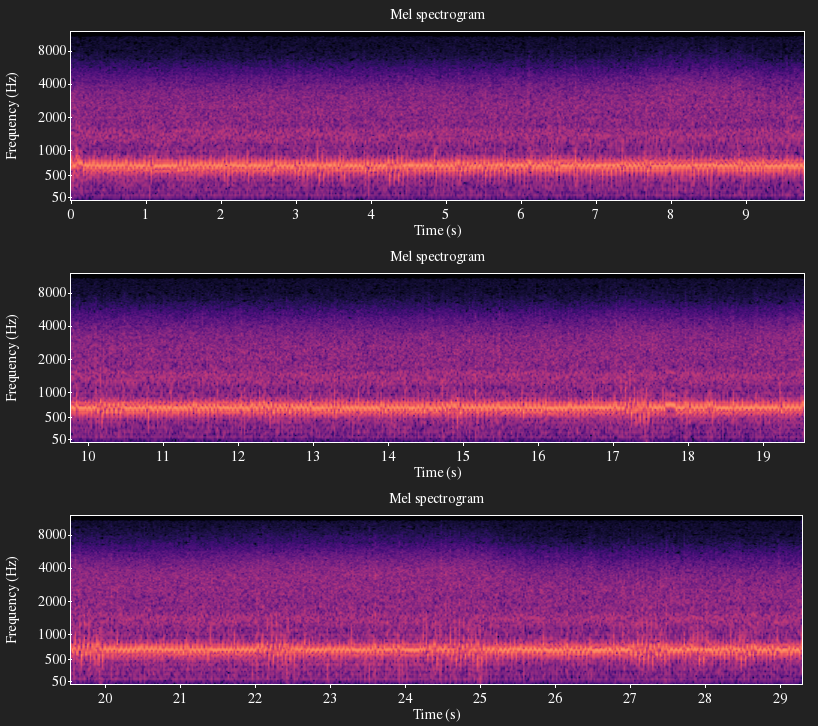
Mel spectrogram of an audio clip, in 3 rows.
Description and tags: radio fuzz7
analog, comms, communication, digital, distorted, distortion, electronic, field-recording, garbled, military, morse, noise, radio, receiver, static, telecommunication, telegraph, transmission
